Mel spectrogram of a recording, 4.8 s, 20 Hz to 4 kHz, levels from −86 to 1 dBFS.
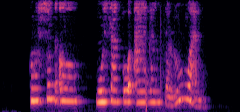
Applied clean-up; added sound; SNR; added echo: neural mask model DeepFilterNet 3.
